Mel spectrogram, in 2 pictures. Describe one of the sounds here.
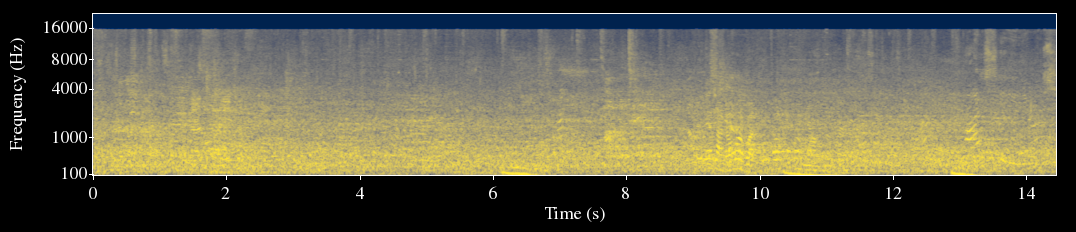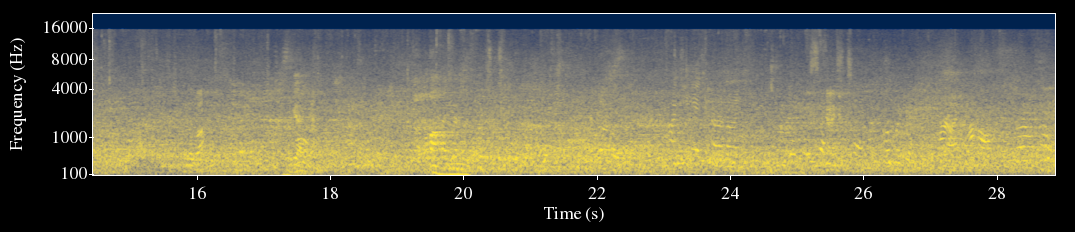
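A crowd of people murmurs and chatters in a large echoing hall.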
